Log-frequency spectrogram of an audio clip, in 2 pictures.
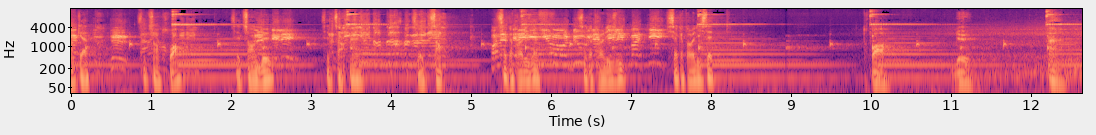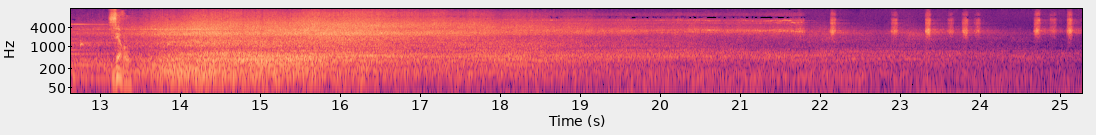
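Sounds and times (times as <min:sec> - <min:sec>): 
speech: 0:00.1 - 0:08.5, 0:10.0 - 0:10.4, 0:11.1 - 0:11.4, 0:12.2 - 0:12.5, 0:13.1 - 0:14.4
loud steady rocket engine roar: 0:11.1 - 0:24.7.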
